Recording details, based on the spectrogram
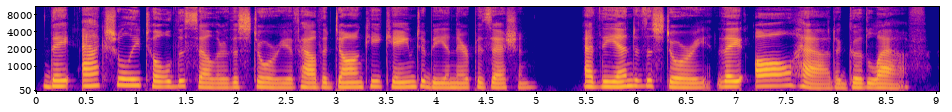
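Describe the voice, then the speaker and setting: A woman's voice: on the low side, darkish tone, no room sound. A woman reading a scripted bedtime story as narrator.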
